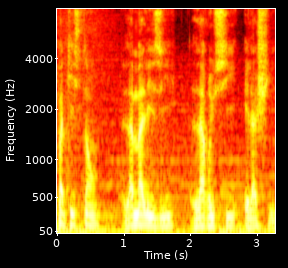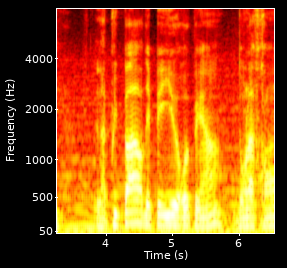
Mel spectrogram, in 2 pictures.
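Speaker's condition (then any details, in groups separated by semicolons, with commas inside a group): No condition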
